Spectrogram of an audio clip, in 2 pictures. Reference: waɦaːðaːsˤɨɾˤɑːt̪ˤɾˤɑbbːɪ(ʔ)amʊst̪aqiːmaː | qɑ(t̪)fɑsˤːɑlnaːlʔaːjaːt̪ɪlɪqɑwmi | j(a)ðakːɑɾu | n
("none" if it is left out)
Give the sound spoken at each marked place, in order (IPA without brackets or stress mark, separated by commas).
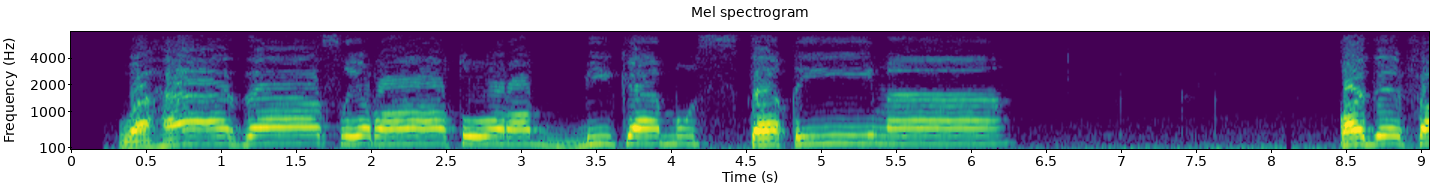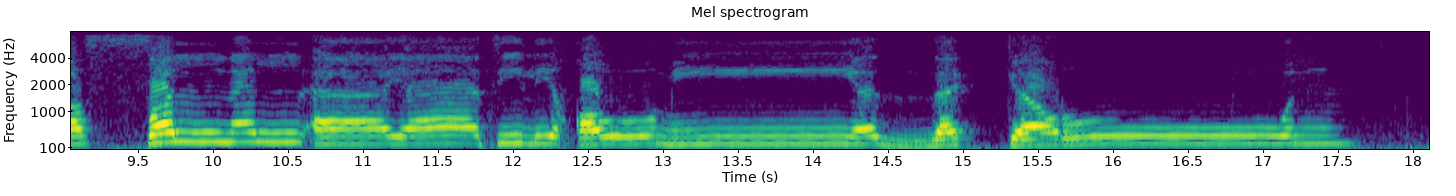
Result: k, d̪, a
